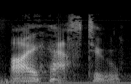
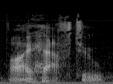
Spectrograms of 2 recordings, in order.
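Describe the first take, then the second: First: It is said in a grudging tone. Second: It is said in a grudging tone.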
